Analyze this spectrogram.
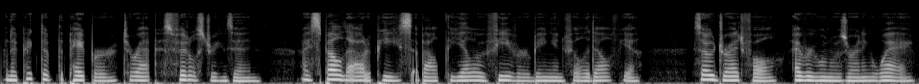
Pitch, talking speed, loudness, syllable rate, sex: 180 Hz, 200 wpm, -19 LUFS, 6.0 syllables/s, female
